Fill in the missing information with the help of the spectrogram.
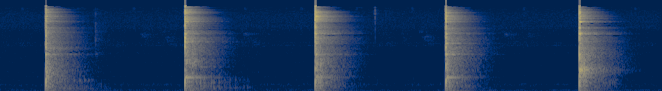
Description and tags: Pick Hitting Rock
A miner's pick hitting a rock wall.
